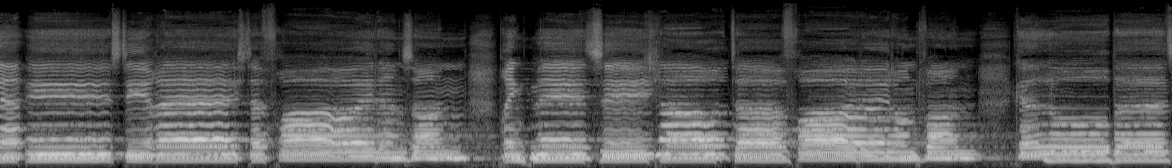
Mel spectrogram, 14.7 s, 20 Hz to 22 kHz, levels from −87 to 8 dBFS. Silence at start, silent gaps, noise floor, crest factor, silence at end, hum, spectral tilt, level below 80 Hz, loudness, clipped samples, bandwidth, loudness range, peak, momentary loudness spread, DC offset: 0 s; none; -39 dBFS; 14 dB; 0 s; none; -5 dB/octave; -70 dBFS; -17 LUFS; under 0.1%; 16 kHz; 2 LU; -2 dBFS; 6 LU; under 0.1%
